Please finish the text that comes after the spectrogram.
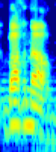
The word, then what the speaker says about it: Barnard: Alors, effectivement, c'est Christian Barnard. Le d prononce effectivement mais bon, on va l'accepter, on va dire, c'est la même orthographe.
